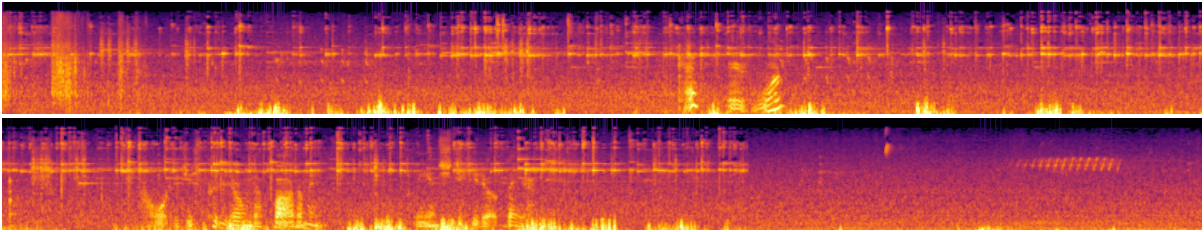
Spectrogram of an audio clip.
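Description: Wind chimes tinkling in a breeze, with irregular low gusts of wind buffeting the microphone.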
